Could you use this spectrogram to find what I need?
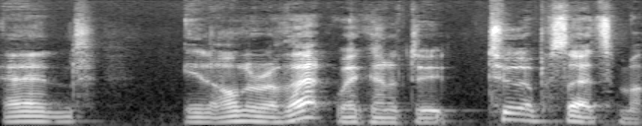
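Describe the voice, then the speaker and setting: This man has a medium pitch and a moderate pace. The recording is very clean, with a silent background. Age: 50s. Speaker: podcast co-host. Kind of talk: casual chat.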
